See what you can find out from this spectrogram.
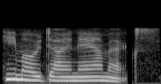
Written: hemodynamics

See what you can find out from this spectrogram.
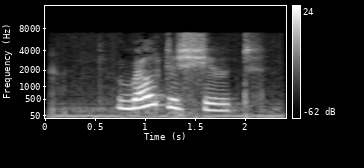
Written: rotachute

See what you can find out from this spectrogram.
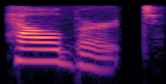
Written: halbert

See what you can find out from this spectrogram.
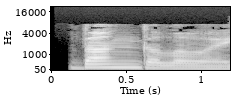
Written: bungaloid

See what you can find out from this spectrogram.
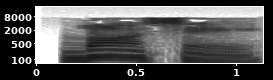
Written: bossiness

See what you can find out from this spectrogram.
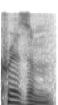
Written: chrisom

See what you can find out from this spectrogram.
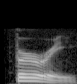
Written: furry

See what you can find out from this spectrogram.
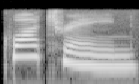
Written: quatrain

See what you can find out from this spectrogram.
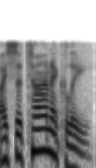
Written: isotonically

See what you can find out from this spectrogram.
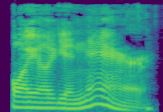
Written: oillionaire

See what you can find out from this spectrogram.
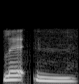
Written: Lytton

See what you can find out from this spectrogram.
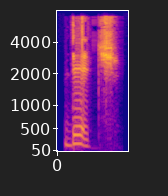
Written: ditchless

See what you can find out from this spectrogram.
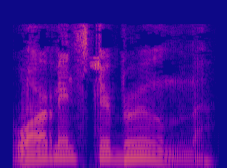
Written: Warminster broom

